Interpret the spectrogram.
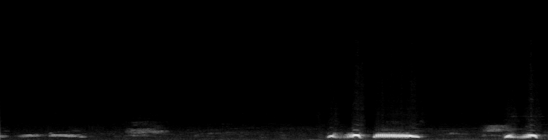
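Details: Spotted dove coo for rousing decoy birds: one full phrase of two quick hoots and a long purring note, then the start of another, after a faint softer coo at the beginning.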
